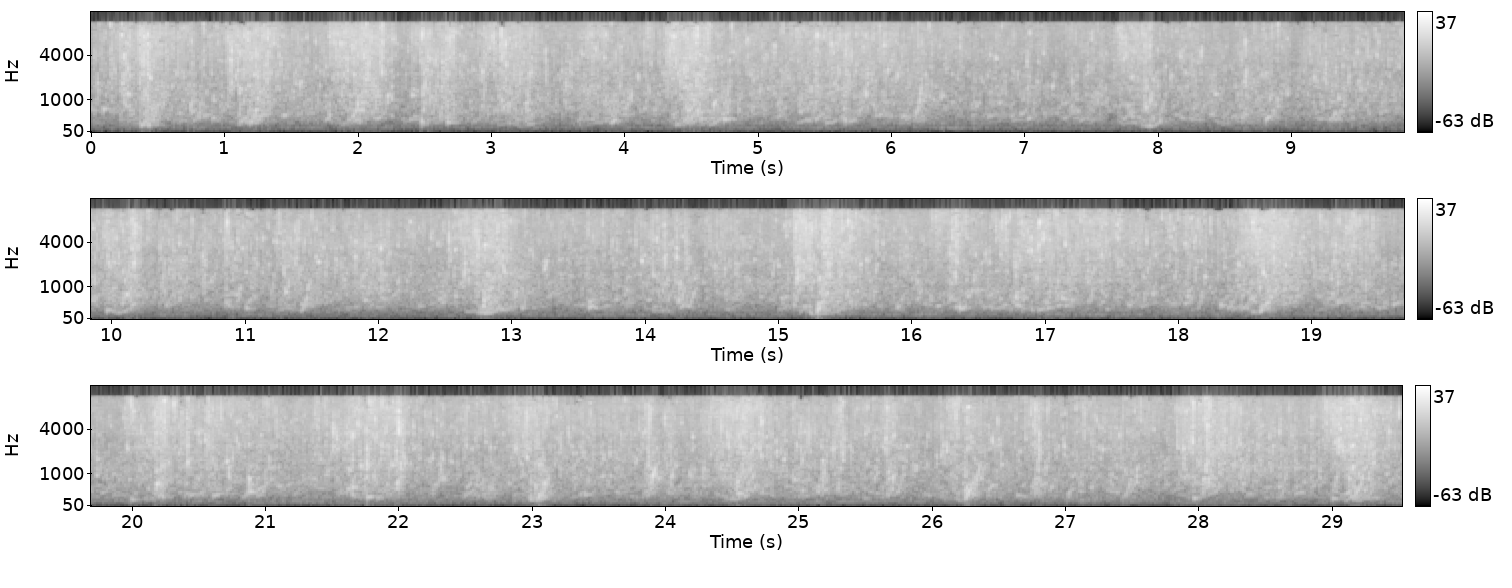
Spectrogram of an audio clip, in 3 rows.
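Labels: Water splashing loudly outdoors. 0.1 - 29.5

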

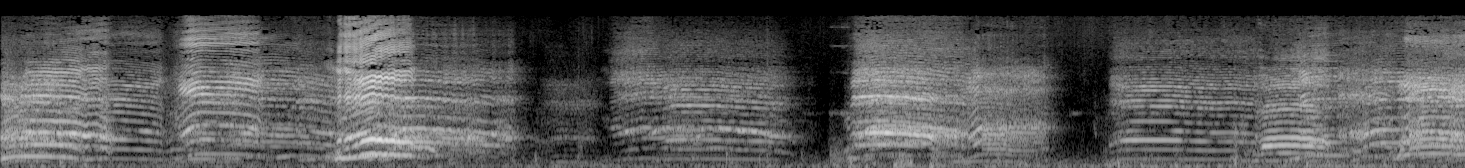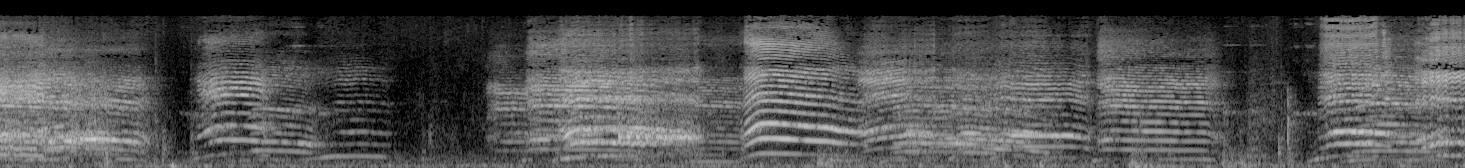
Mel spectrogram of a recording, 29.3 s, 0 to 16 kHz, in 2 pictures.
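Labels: A group of sheep bleats. 0.0 - 5.3
A group of sheep bleats. 6.1 - 7.8
A group of sheep bleats. 8.5 - 17.9
A group of sheep bleats. 19.5 - 26.8
A group of sheep bleats. 27.8 - 29.3

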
